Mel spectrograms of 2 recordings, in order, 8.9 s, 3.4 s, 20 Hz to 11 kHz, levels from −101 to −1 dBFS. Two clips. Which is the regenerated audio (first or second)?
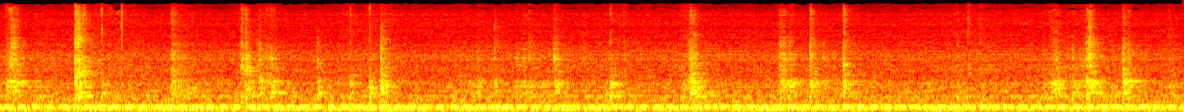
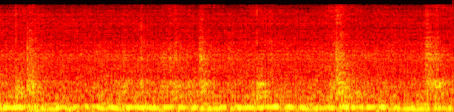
second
